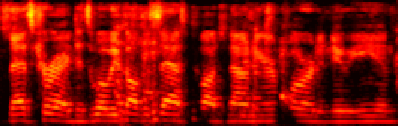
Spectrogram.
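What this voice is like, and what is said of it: Newly adopted put-on accent. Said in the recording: “I don't like your new accent. ... It developed recently.”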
